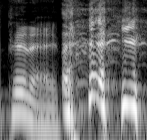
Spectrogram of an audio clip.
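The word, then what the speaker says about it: Peña: Texas you can't pronounce paa no this is not paa this is Pine idiot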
